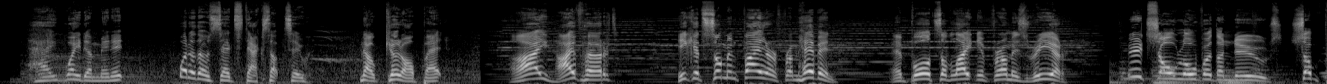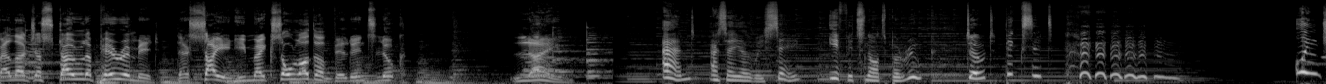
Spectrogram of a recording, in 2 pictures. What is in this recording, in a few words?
Accent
